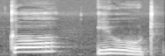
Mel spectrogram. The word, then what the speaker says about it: cute: Now C-U-T is cut, but when magic E is added, it pronounces cute, cute, cute, cute.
